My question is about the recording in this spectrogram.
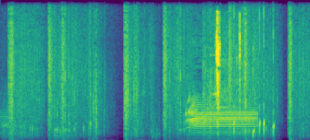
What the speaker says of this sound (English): Oh, that's a lot of sheep.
